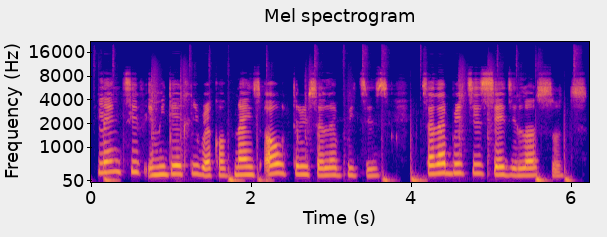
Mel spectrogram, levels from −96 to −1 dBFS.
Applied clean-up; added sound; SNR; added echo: neural mask model RNNoise.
